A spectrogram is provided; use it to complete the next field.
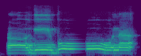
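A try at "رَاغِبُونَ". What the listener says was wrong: Kenapa Ibu ronya panjang? Ini alif ya berdiri, Bu. Kalau alif duduk.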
